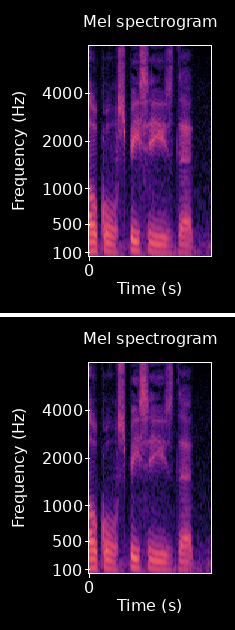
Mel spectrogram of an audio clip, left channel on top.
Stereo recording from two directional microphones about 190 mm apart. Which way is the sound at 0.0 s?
15° right (ahead or behind).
